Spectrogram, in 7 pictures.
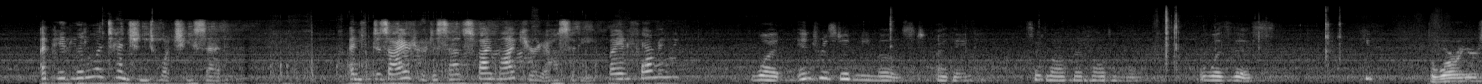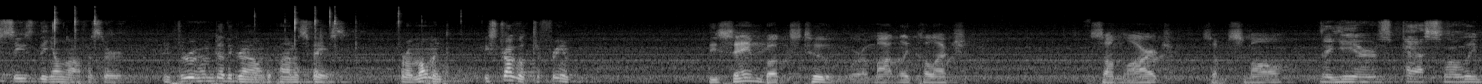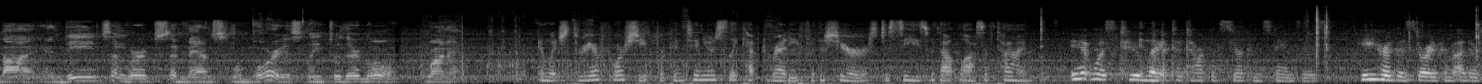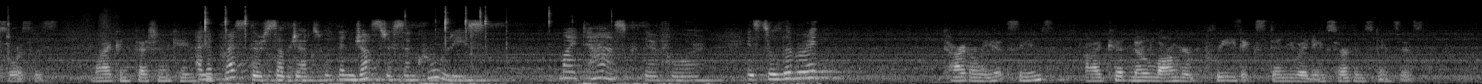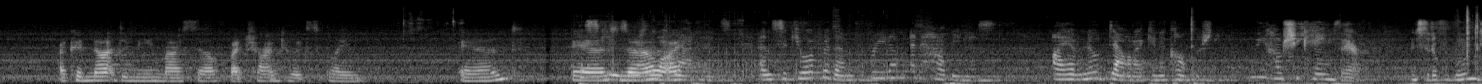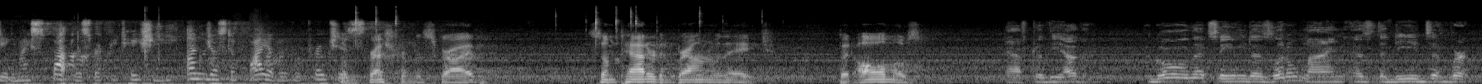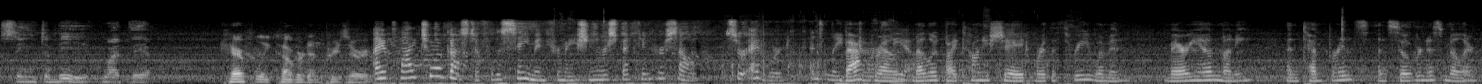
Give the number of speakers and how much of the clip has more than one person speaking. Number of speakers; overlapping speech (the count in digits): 8, about 4%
